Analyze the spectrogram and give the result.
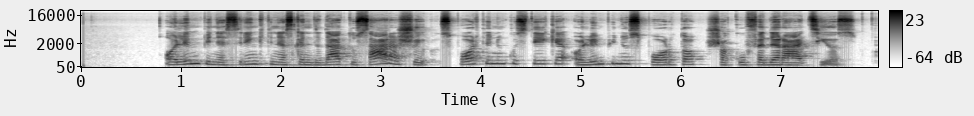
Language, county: Lithuanian, Panevėžys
